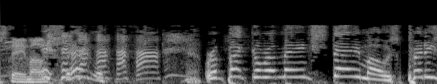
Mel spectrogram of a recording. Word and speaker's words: Stamos: I think homos rhymes with Stamos.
